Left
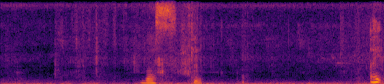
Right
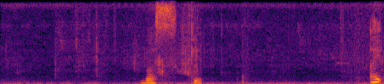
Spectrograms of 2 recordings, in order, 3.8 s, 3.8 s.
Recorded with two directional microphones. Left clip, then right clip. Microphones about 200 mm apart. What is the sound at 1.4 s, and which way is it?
Speech, 40° right (ahead or behind).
